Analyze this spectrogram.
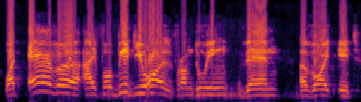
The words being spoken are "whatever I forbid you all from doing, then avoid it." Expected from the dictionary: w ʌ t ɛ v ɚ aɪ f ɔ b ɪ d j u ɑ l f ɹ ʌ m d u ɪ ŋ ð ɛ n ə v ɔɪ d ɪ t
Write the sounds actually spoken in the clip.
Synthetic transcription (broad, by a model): w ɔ t ɛ v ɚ aɪ f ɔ b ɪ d j u ɑ l f ɹ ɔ m d u ɪ ŋ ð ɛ n ə v ɔɪ d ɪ t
